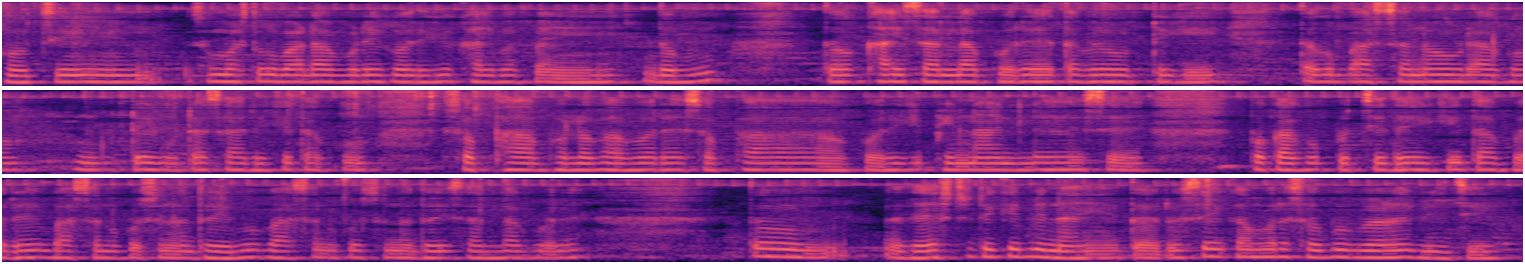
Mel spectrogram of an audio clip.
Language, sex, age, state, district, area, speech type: Odia, female, 18-30, Odisha, Mayurbhanj, rural, spontaneous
